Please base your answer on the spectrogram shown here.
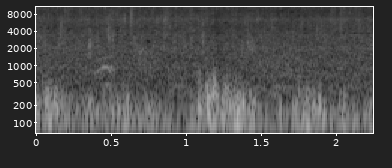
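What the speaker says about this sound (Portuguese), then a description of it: "Muita chuva, hein, pessoal?" Heavy rain pours down steadily in Bom Jesus da Lapa, Bahia, a dense continuous hiss of drops hitting surfaces, loud and unbroken throughout with no voices.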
